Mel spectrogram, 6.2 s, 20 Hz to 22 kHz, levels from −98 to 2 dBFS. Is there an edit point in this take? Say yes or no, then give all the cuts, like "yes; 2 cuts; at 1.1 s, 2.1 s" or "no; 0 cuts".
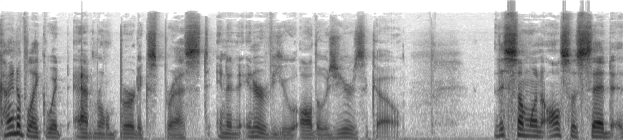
yes; 1 cut; at 1.9 s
